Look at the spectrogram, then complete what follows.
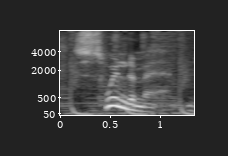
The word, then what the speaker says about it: Swinderman: me and the director of the movie swinderman did i say that he pronounced that well yes yes you said it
